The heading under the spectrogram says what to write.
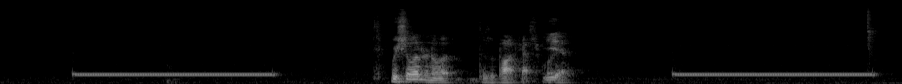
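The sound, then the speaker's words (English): An outgoing phone call's ringback tone sounds twice, each a steady two-second electronic burr, with people talking briefly in the gap between the rings. “She better answer.”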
